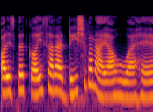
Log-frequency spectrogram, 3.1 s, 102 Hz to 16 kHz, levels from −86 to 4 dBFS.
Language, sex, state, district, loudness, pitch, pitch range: Hindi, female, Jharkhand, Garhwa, -15 LUFS, 235 Hz, 205-270 Hz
